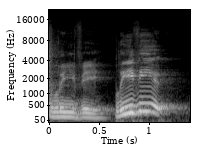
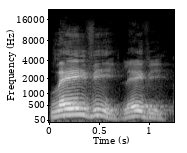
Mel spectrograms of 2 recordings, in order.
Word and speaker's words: Lévy: I don't know if Lévy is the appropriate pronunciation because it's got the accent aigu, named for French mathematicians Paul Lévy, Paul Lévy, Benoit, who knows Benoit Mandelbrot?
